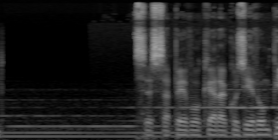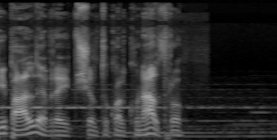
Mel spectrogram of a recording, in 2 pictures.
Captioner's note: renzo speaks italian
